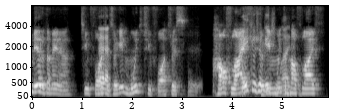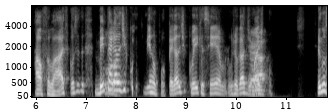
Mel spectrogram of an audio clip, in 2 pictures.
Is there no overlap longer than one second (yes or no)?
no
